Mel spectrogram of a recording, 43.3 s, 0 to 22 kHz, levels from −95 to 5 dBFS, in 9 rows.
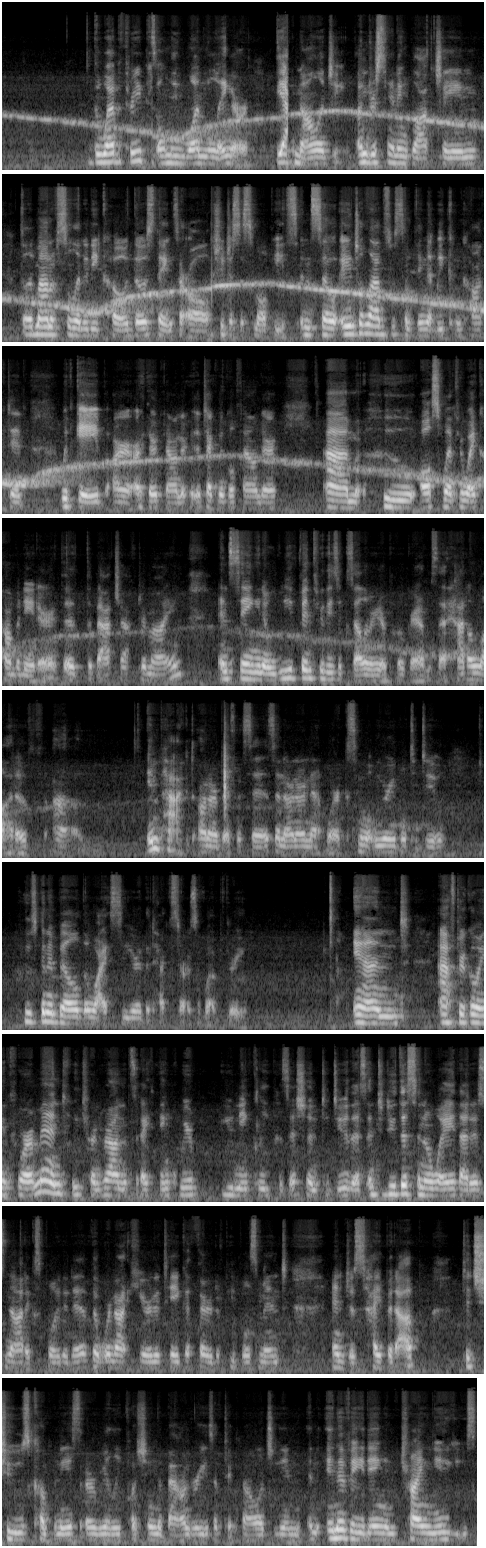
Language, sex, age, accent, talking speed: English, female, 30-49, American, 225 wpm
